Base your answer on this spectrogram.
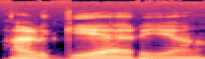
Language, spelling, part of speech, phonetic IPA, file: Polish, Algieria, proper noun, [alʲˈɟɛrʲja], Pl-Algieria.ogg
